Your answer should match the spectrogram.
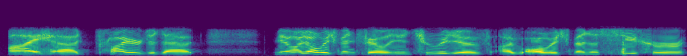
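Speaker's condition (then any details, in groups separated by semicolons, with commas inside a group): Oral cancer surgery, jaw removal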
